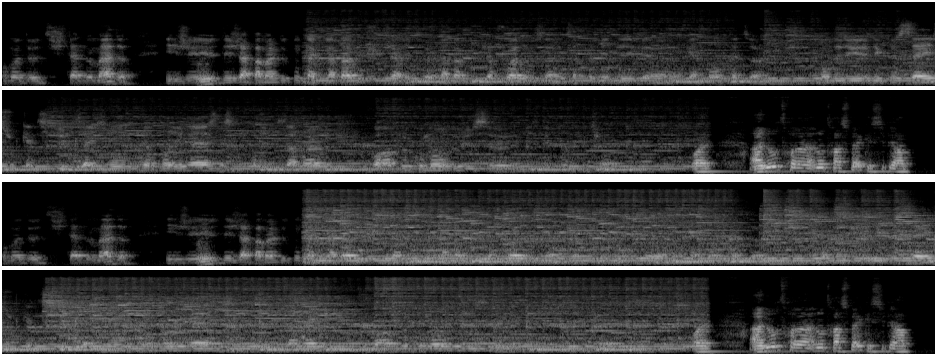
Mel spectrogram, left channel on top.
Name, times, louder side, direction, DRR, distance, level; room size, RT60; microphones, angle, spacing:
voice 1, 0.0-1.3 1.6-15.5, left 1 dB, 70° left, 0.7 m, -34 dB
sound 1, 3.0-16.4, right 6 dB, 80° right, 0.3 m, -33 dB
voice 2, 16.2-18.4, left 1 dB, 25° right, 1.1 m, -27 dB
2.3 x 2.1 x 2.5 m
head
